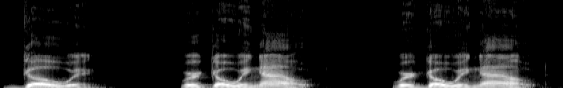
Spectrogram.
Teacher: I'm not just saying going, but I'm getting a W right in the middle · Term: hidden W sounds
